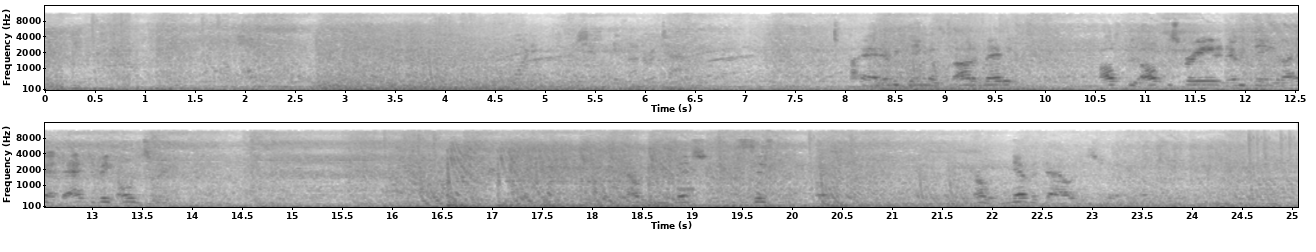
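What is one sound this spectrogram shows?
Laser weapons fire and blast in rapid bursts.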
